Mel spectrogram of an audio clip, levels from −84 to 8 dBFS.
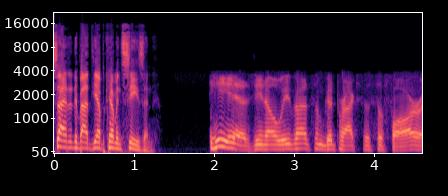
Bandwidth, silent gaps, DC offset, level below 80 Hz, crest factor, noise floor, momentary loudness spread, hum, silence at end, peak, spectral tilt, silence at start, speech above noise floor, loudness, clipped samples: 16.5 kHz; none; under 0.1%; -42 dBFS; 16 dB; -67 dBFS; 9 LU; none; 0 s; 0 dBFS; -4 dB/octave; 0 s; 52 dB; -15 LUFS; under 0.1%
